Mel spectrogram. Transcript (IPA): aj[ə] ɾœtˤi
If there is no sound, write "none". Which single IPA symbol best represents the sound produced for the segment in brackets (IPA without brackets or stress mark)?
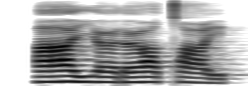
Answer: œ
